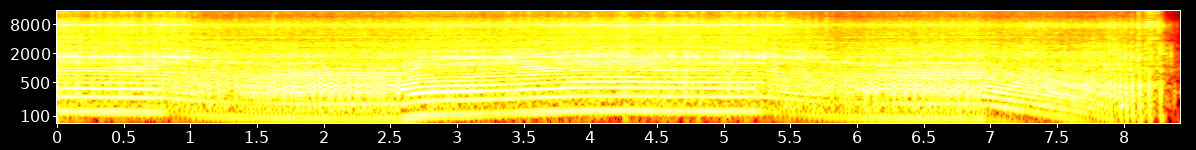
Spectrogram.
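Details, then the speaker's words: Free two-stroke leaf blower (Troy Bilt/Homelite): it surges high and low every couple of seconds and only holds speed on part choke. One carburetor high-low mixture screw is missing, the other rounded off, so the mixture can't be adjusted. "It won't go high throttle. Unless you put the choke in the middle."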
